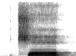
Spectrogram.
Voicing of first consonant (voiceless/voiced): voiceless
